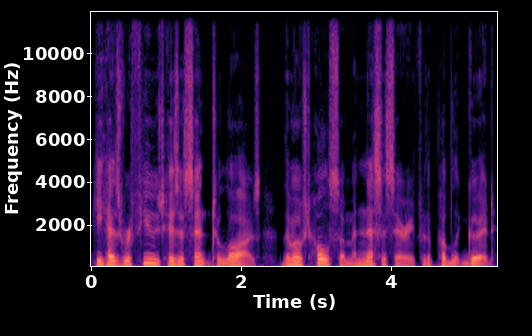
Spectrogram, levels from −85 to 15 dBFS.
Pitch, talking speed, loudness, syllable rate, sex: 135 Hz, 175 wpm, -18 LUFS, 5.1 syllables/s, male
